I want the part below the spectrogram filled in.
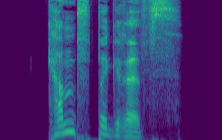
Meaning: genitive of Kampfbegriff
- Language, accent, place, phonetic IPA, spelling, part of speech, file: German, Germany, Berlin, [ˈkamp͡fbəˌɡʁɪfs], Kampfbegriffs, noun, De-Kampfbegriffs.ogg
